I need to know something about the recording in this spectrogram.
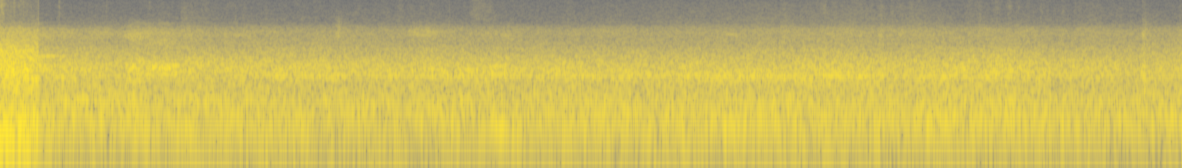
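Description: Fingers pinch soft dough closed.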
